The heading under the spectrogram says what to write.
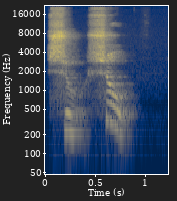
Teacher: The first 数 is in the third tone and it's a verb, meaning to count. The second 数 is in the fourth tone and it's a noun, meaning numbers.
